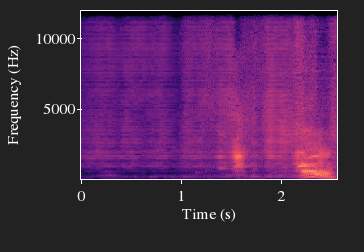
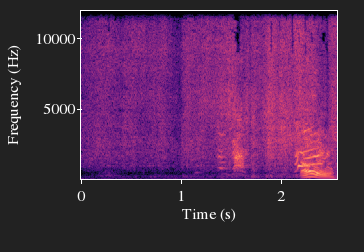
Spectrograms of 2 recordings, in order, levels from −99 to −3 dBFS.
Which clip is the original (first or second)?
second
